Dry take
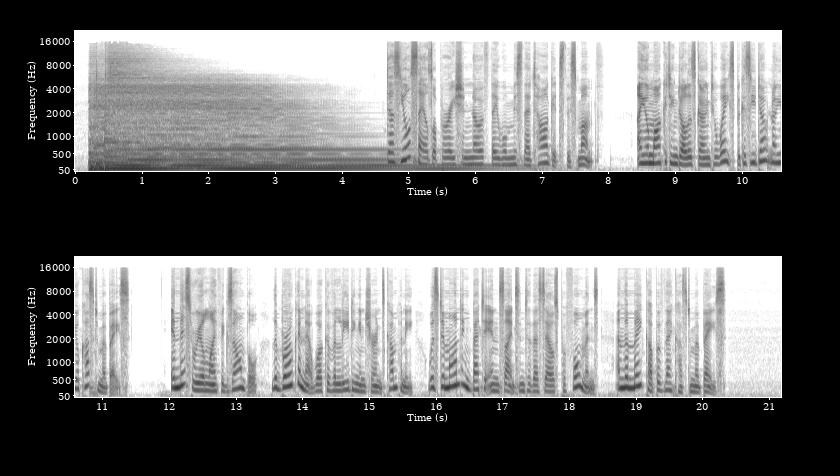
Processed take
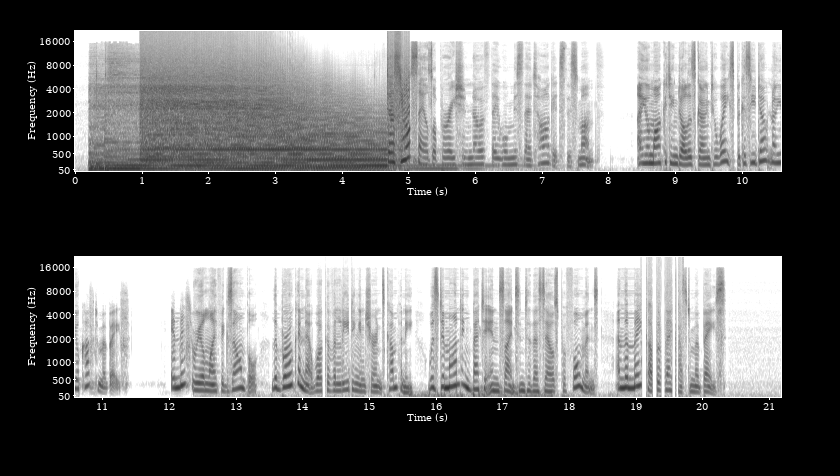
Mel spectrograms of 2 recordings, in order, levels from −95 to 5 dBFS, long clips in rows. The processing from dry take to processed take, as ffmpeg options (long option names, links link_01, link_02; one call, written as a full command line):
ffmpeg -i in.wav -filter_complex "[0:a]asettb=1/sr,asplit=3[link_01][link_02][link_03];[link_01]atrim=end=0.974[link_04];[link_02]atrim=start=0.97:end=5.02,asetpts=PTS-STARTPTS,afade=type=in:duration=0.004:curve=qsin,afade=type=out:start_time=4.046:duration=0.004:curve=qsin,asplit=2[link_05][link_06];[link_06]highpass=frequency=720:poles=1,volume=40dB,asoftclip=type=tanh:threshold=-12.5dB[link_07];[link_05][link_07]amix=inputs=2:normalize=0,lowpass=frequency=3900:poles=1,volume=-6dB[link_08];[link_03]atrim=start=5.016[link_09];[link_04][link_08]acrossfade=duration=0.004:curve1=hsin:curve2=qsin[link_10];[link_10][link_09]acrossfade=duration=0.004:curve1=qsin:curve2=hsin,asettb=1/sr,asplit=3[link_11][link_12][link_13];[link_11]atrim=end=5.734[link_14];[link_12]atrim=start=5.73:end=8.64,asetpts=PTS-STARTPTS,afade=type=in:duration=0.004:curve=qsin,afade=type=out:start_time=2.906:duration=0.004:curve=qsin,flanger=delay=18:depth=3.4:speed=1.9[link_15];[link_13]atrim=start=8.636[link_16];[link_14][link_15]acrossfade=duration=0.004:curve1=hsin:curve2=qsin[link_17];[link_17][link_16]acrossfade=duration=0.004:curve1=qsin:curve2=hsin,asettb=1/sr,asplit=3[link_18][link_19][link_20];[link_18]atrim=end=10.654[link_21];[link_19]atrim=start=10.65:end=12.37,asetpts=PTS-STARTPTS,afade=type=in:duration=0.004:curve=qsin,afade=type=out:start_time=1.716:duration=0.004:curve=qsin,highpass=340,equalizer=frequency=380:width_type=q:width=4:gain=9,equalizer=frequency=790:width_type=q:width=4:gain=-10,equalizer=frequency=1600:width_type=q:width=4:gain=7,equalizer=frequency=2300:width_type=q:width=4:gain=-7,equalizer=frequency=3500:width_type=q:width=4:gain=-4,lowpass=frequency=3800:width=0.5412,lowpass=frequency=3800:width=1.3066[link_22];[link_20]atrim=start=12.366[link_23];[link_21][link_22]acrossfade=duration=0.004:curve1=hsin:curve2=qsin[link_24];[link_24][link_23]acrossfade=duration=0.004:curve1=qsin:curve2=hsin,asettb=1/sr,asplit=3[link_25][link_26][link_27];[link_25]atrim=end=14.234[link_28];[link_26]atrim=start=14.23:end=14.93,asetpts=PTS-STARTPTS,afade=type=in:duration=0.004:curve=qsin,afade=type=out:start_time=0.696:duration=0.004:curve=qsin,aeval=exprs='sgn(val(0))*max(abs(val(0))-0.00447,0)':channel_layout=same[link_29];[link_27]atrim=start=14.926[link_30];[link_28][link_29]acrossfade=duration=0.004:curve1=hsin:curve2=qsin[link_31];[link_31][link_30]acrossfade=duration=0.004:curve1=qsin:curve2=hsin,asplit=3[link_32][link_33][link_34];[link_32]afade=type=out:start_time=15.51:duration=0.02[link_35];[link_33]asubboost=boost=8.5:cutoff=140,afade=type=in:start_time=15.51:duration=0.02,afade=type=out:start_time=17.74:duration=0.02[link_36];[link_34]afade=type=in:start_time=17.74:duration=0.02[link_37];[link_35][link_36][link_37]amix=inputs=3:normalize=0,asettb=1/sr,asplit=3[link_38][link_39][link_40];[link_38]atrim=end=19.074[link_41];[link_39]atrim=start=19.07:end=19.72,asetpts=PTS-STARTPTS,afade=type=in:duration=0.004:curve=qsin,afade=type=out:start_time=0.646:duration=0.004:curve=qsin,aeval=exprs='val(0)*gte(abs(val(0)),0.0106)':channel_layout=same[link_42];[link_40]atrim=start=19.716[link_43];[link_41][link_42]acrossfade=duration=0.004:curve1=hsin:curve2=qsin[link_44];[link_44][link_43]acrossfade=duration=0.004:curve1=qsin:curve2=hsin" out.wav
